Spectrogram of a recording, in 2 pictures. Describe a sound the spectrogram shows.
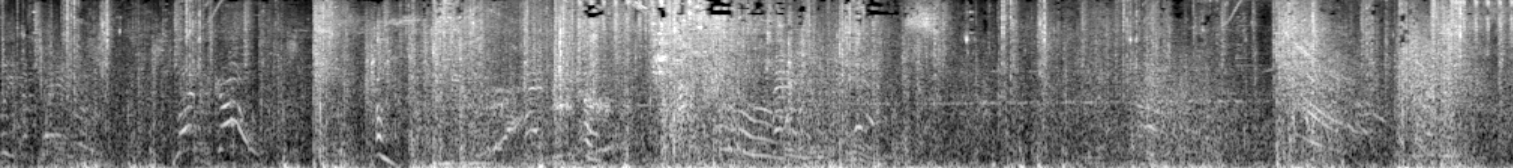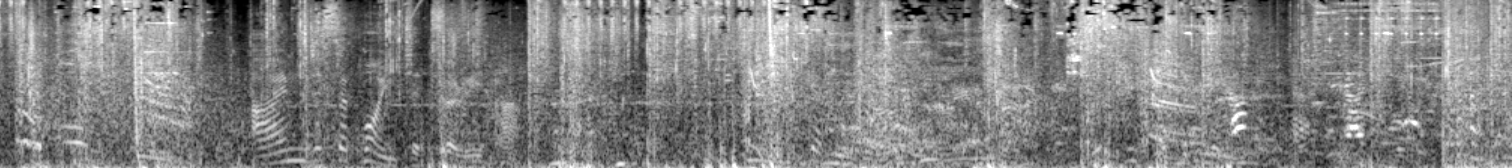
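Game gunfire crackles in rapid bursts.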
